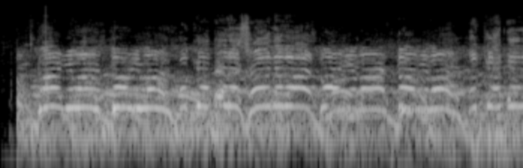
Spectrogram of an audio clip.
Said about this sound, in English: A crowd of supporters for Pakistan's prime minister chanting "Go Nawaz Go" as Pakistan's Supreme Court has disqualified Prime Minister Nawaz Sharif from holding office and ordered him to step down immediately.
